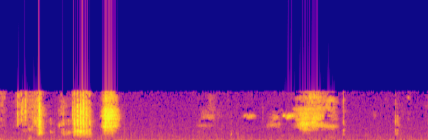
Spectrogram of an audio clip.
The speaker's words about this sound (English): Sorry, I was just typing a message there to somebody.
